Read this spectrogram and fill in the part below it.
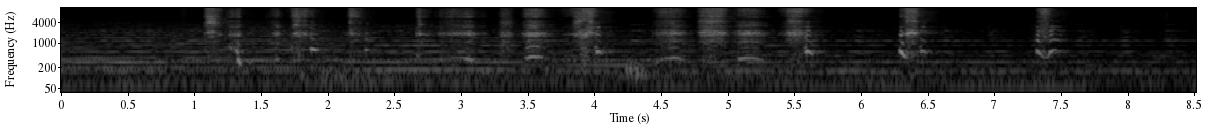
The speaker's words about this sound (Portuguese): A porta tá fechada lá e ela tá trancada lá dentro. Mas quando vai se aproximando, você escuta o soluçar dela, o choro dela, saindo, passando pela, vazando pelas frestas da porta.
